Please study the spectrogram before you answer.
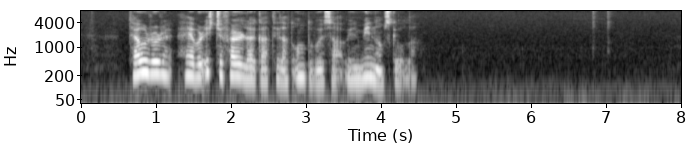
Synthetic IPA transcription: t̪ʰɛwɾʊɹhɛːʋəɹʔɪht͡ʃəfœɹlœjkat̪ʰɪlæt̪ʊnt̪əʋujsa̰ʔʊjmɪːnʊmskṵːla̰

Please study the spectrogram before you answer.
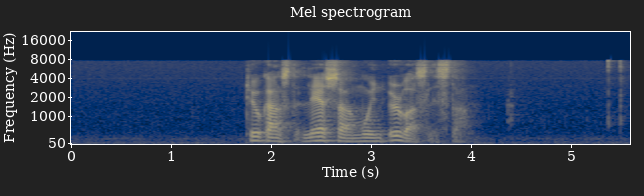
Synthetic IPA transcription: d̪̥ʰʉːkʰɑnst̪leːsəmuɪnʉɹʋɑ̰slɪ̰st̪ɑ̰

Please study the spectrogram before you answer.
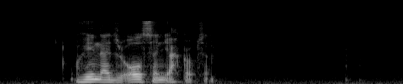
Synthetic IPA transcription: ʔoːhɪnæd̪əɾʔɔlsənjɑ̰kɔpsə̰n

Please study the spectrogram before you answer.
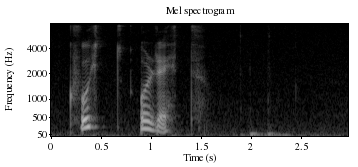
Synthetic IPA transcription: kʰʋʊçt̪ | oːɹɛt̪

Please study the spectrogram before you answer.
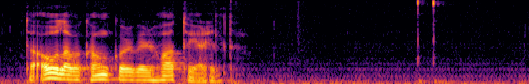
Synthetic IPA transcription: t̪ʰa̰ːʔoːwlavakʰɔŋkʊɹvɛːɾɦɑːt̪ʰœja̰ɹhɪlt̪

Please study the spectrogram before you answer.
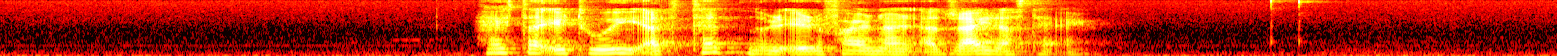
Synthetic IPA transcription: hɛht̪aʔɛɹt̪ʰuja̰ðt̪ʰːɛt̪nʊɹɛ̰ːɹəfaɹnaɹa̰ðɾajɾast̪hɛ̰ːɹ

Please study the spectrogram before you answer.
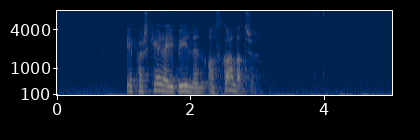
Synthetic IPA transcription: ɛpʰaʂkʰeːɾaibiːlɪna̰ːskɑːla̰t̪ʰɾʏ

